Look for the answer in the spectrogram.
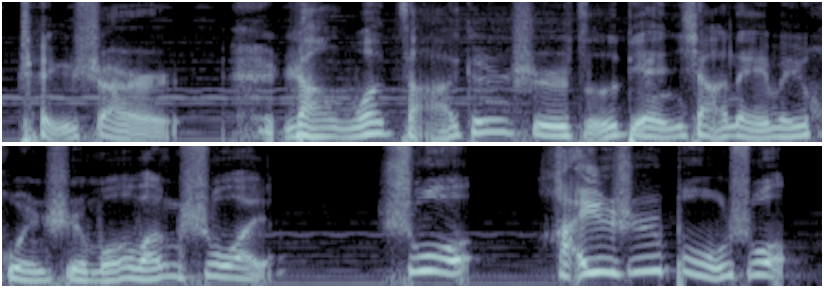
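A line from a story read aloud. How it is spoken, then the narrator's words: Old man's heavy sigh. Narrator (Chinese): 老道士重重叹息一声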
